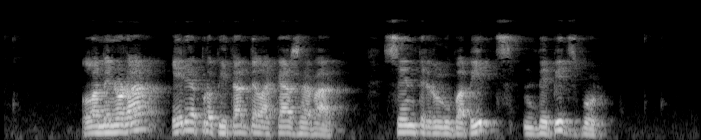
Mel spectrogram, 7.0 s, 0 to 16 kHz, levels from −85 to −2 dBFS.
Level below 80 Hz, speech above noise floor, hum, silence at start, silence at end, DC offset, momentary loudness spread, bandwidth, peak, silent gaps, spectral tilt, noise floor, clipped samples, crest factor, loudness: -54 dBFS; 48 dB; none; 0.85 s; 0.95 s; under 0.1%; 12 LU; 10 kHz; -6 dBFS; none; -5.5 dB/octave; -70 dBFS; under 0.1%; 18 dB; -22 LUFS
